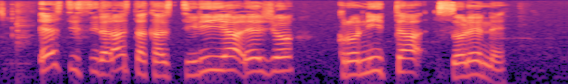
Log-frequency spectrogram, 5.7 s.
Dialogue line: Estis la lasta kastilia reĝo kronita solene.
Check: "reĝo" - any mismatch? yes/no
no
